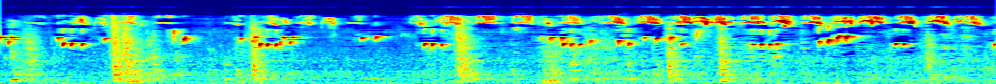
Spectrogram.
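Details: Captive European goldfinch chicks during feeding: continuous high-pitched squeaky begging chirps, some with short upward slurs, broken by sharp clicks and scraping sounds.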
